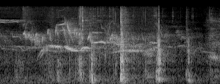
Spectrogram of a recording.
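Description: Outdoor birdsong: many short, quick chirping and whistled notes, with a few sharp ticks mixed in.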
